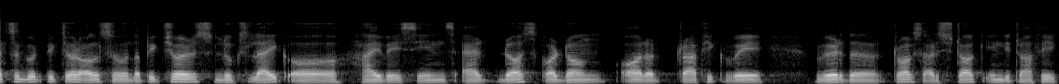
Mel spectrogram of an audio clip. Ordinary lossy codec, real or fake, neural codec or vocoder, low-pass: AAC, 32 kbps; real; none; 7.2 kHz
